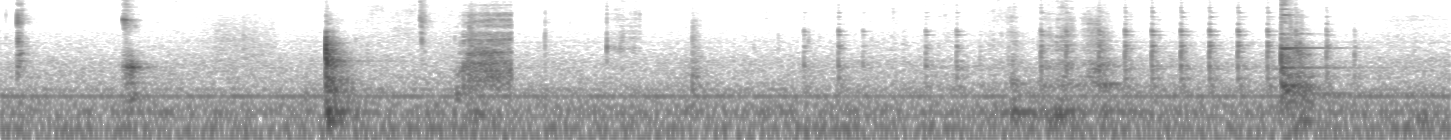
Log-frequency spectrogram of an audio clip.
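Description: Quiet tableware sounds: a sharp knock about a second and a half in, then a knife and fork cutting raw beef on a wooden board, with a run of small taps and clicks and a louder knock near the end.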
